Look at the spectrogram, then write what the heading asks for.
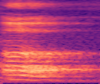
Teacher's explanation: अ में हमारा जिह्वा ना तो ऊपर उठता है ना ही नीचे उठता है, ना तो पीछे की तरफ जाता है ना ही आगे की तरफ, बल्कि मध्य में ही लगता है, स्थिर है। इसलिए हमारा मध्य स्वर कौन सा होता है?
